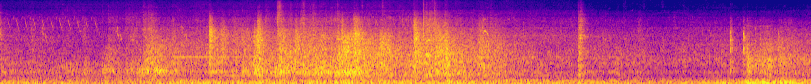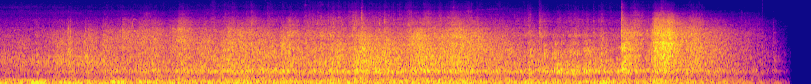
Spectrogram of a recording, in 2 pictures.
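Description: Caterpillar hydraulic excavator running at a demolition site, with irregular metallic clanks and crashes as its grapple handles and drops scrap sheet metal into a steel roll-off container. The louder crashes come about four to five seconds in and again near the end, and the sound fades out at the very end.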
